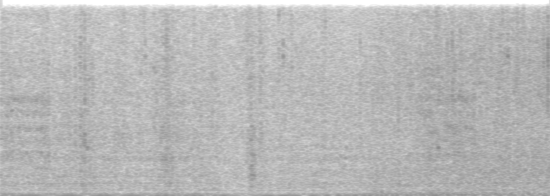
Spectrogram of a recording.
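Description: A truck plunging into water in the off-road driving game SnowRunner, heard as a steady, loud low rumble and rushing wash of water that continues without a break for several seconds, with no talking over it.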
